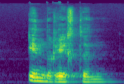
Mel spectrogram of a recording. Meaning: 1. to arrange, organize 2. to equip, furnish 3. to set up
- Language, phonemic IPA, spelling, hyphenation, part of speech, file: Dutch, /ˈɪnˌrɪx.tə(n)/, inrichten, in‧rich‧ten, verb, Nl-inrichten.ogg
